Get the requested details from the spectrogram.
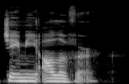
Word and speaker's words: Jamie Oliver: 过去他可能访问过李安，访问过，哎，你你直接讲好了，这个人的名到底怎么念啊？Jamie Oliver。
